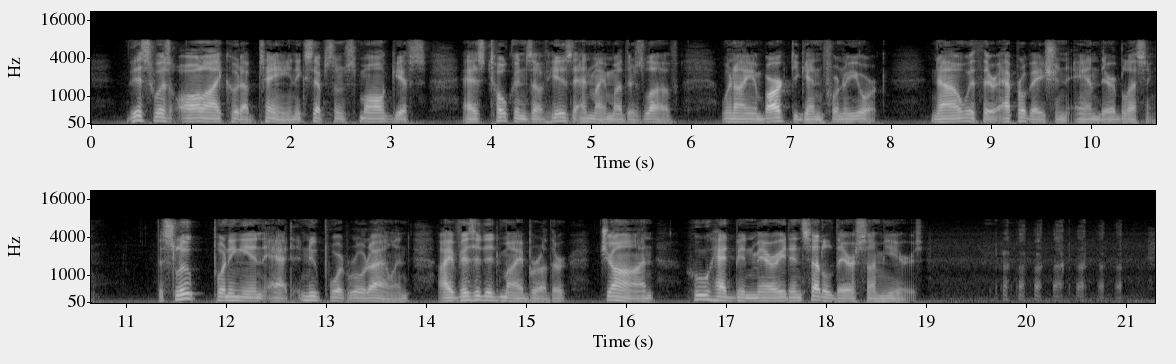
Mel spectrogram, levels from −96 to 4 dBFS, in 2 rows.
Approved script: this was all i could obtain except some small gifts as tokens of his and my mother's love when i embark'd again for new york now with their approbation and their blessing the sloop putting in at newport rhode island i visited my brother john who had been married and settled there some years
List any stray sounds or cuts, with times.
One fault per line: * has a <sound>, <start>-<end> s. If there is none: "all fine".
* has a laugh, 19.5-21.1 s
